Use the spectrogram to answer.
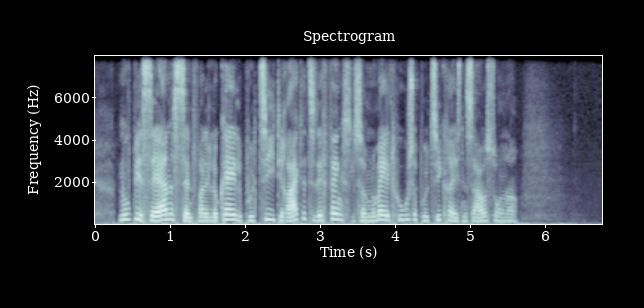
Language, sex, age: Danish, female, 27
